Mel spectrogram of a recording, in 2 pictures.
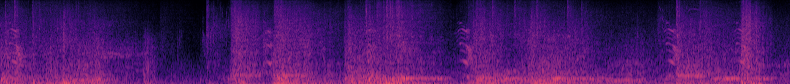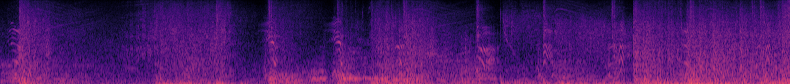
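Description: Weapons strike monsters with heavy thuds.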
